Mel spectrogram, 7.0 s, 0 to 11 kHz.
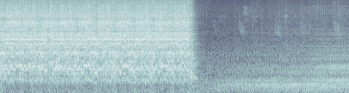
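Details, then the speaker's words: Pontiac Bonneville (Pontiac 455) long-stored, accelerator pump leaking and throttle clip missing, gas added; about four seconds of even brisk cranking, never catches; cranks but no start. "turns over good. Let me make sure I'm getting fire."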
